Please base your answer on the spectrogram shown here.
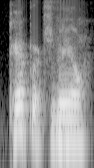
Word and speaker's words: Temperanceville: 15th I believe it's in uh is it pronounced Temperance Ville Virginia Temperance Ville correct okay and we're near we're down there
